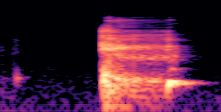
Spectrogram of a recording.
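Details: Girl who says she is ill gives a single harsh cough burst ending in a brief voiced tail, in a quiet room; cough.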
